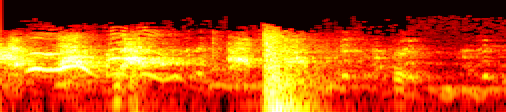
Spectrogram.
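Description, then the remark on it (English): A bedroom door slams shut once with a heavy, booming thud partway through, framed by muffled voice-like sounds before and a quieter murmur afterward. “Oh, no, that was her bedroom door closing.”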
